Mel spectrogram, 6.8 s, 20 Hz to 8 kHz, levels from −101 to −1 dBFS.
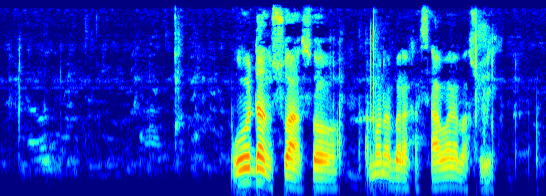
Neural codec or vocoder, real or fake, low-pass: none; real; 7.2 kHz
